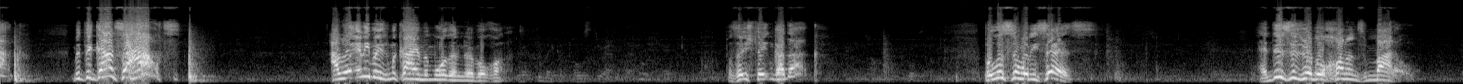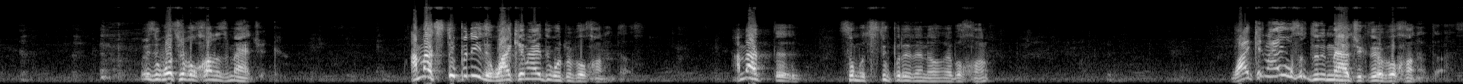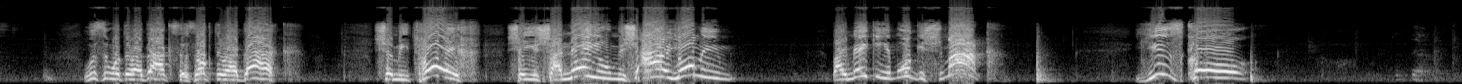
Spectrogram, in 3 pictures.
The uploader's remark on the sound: Shiur recorded in Yeshivas Ohr Reuven, Monsey, NY.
